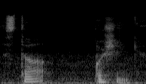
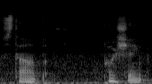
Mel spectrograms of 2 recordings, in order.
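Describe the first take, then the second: First: The two P sounds merge into one. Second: The P sound is pronounced twice, separately.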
